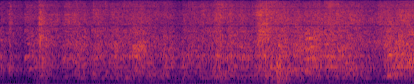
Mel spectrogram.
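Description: Inflated latex twisting balloons rubbing and squeaking against each other as a balloon sculpture's head is handled and rearranged, an irregular scratchy rubbing.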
